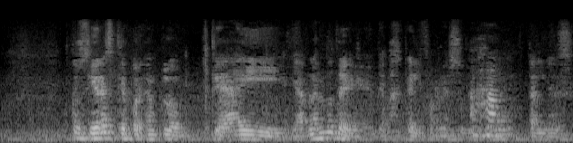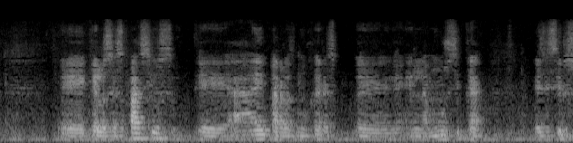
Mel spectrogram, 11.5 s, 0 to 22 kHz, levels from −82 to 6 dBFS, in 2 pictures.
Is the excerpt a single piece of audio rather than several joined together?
yes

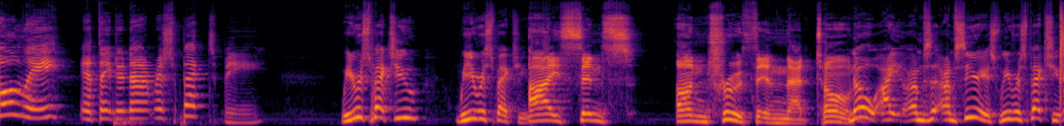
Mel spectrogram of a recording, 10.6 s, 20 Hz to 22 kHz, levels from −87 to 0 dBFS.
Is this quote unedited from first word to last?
yes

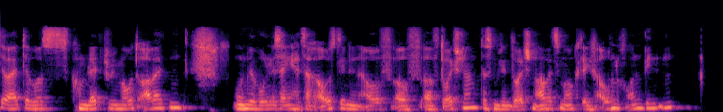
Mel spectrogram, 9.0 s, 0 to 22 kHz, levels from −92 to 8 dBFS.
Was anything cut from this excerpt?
yes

